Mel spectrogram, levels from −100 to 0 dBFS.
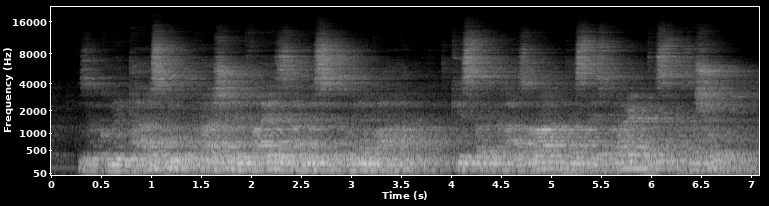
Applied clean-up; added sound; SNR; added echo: none; none; none; reverberation time 2.0 s.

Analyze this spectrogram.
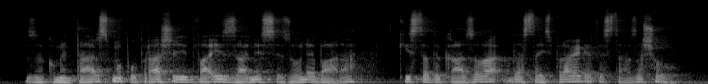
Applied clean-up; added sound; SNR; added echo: none; none; none; none.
